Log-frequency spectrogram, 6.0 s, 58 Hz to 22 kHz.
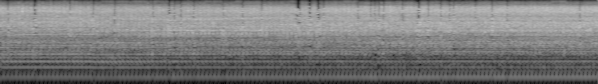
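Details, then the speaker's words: Troy-Bilt self-propelled mower with a 6.75 HP Briggs & Stratton engine, after replacing the broken intake tube, broken carburetor throttle linkage and an out-of-balance blade: steady, even single-cylinder putter with no misses or knocks, running properly. "Sounds much better. And Propelled works very nicely."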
